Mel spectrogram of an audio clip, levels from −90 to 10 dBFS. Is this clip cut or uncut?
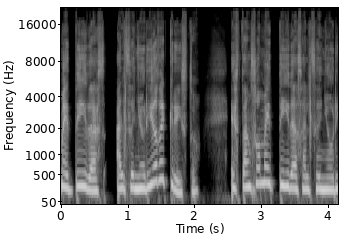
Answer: uncut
